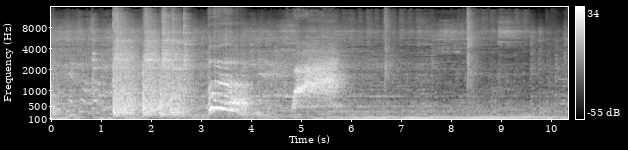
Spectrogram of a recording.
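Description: Rock music playing throughout, with a loud crash about a second in as a loaded barbell with bumper plates is dropped from overhead onto the floor. Two loud shouts follow, a few seconds apart.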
